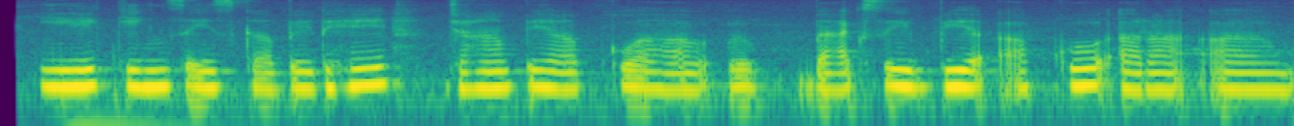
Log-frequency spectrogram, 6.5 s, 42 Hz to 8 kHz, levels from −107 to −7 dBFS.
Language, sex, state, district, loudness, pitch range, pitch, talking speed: Hindi, female, Punjab, Pathankot, -16 LUFS, 195-220 Hz, 210 Hz, 165 wpm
